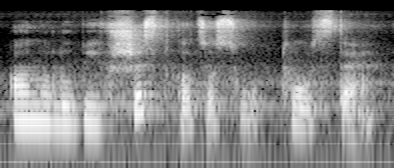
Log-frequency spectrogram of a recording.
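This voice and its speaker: A woman's voice: medium pitch, slow, dark tone, a little hiss or hum, natural voice. A woman reading aloud, voicing a cheerful country boy who gardens, with an eager, rustic manner. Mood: easygoing.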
